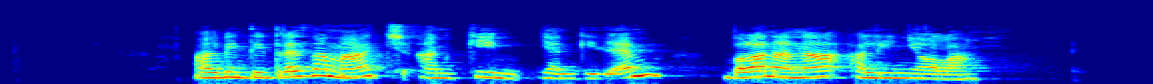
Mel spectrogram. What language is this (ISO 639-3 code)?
cat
